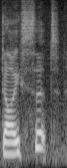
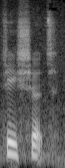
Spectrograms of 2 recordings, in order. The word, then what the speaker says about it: Disert: name appears in a lot of different places in Ireland in a lot of parts of the country it's called dice it but here in Donegal it's more like g-shut and it's just a pronunciation difference where we get that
